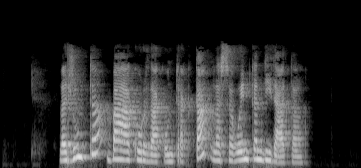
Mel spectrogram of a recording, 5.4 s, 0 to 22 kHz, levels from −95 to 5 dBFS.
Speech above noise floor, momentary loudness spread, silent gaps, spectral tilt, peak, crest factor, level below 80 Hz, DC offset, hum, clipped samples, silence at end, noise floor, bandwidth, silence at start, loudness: 68 dB; 8 LU; none; -6.5 dB/octave; -2 dBFS; 18 dB; -58 dBFS; under 0.1%; none; under 0.1%; 0.85 s; -86 dBFS; 7.6 kHz; 0.9 s; -18 LUFS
